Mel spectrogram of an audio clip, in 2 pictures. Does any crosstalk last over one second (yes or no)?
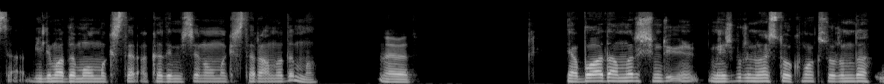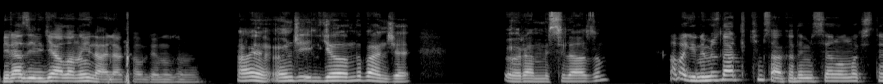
no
